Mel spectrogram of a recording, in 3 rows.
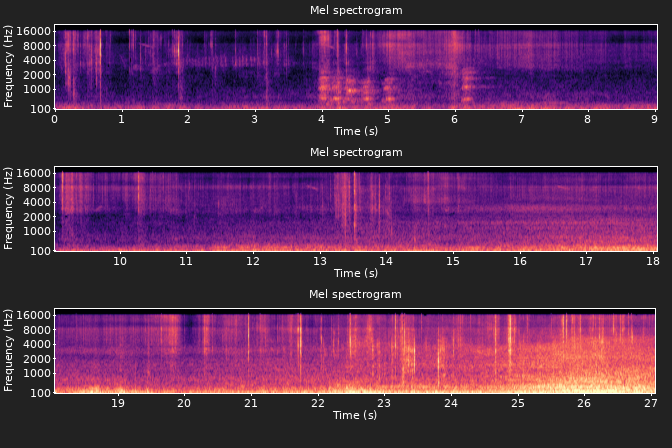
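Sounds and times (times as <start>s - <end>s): tape snapping: 0.0s - 7.8s, 18.5s - 27.0s
masking tape peeling: 0.0s - 27.0s
low engine rumble: 0.3s - 27.0s.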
